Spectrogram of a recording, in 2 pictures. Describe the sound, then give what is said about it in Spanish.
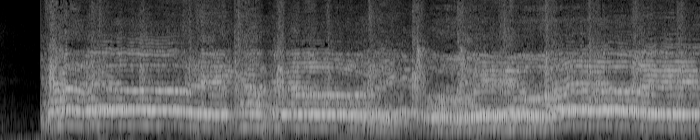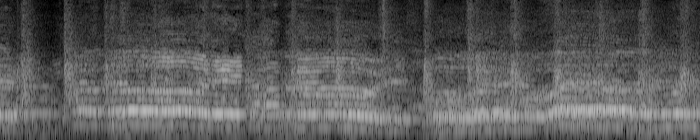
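Spanish football fans celebrating their team's World Cup final win over England, gathered at a Spanish community club in Melbourne, singing and chanting loudly in unison with sustained, wavering tones that carry on almost without a break. “Así sonaba la victoria de España ante Inglaterra en Australia.”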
